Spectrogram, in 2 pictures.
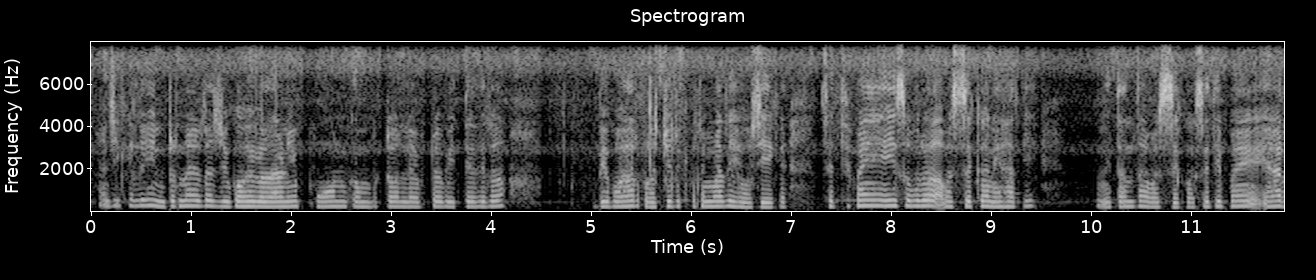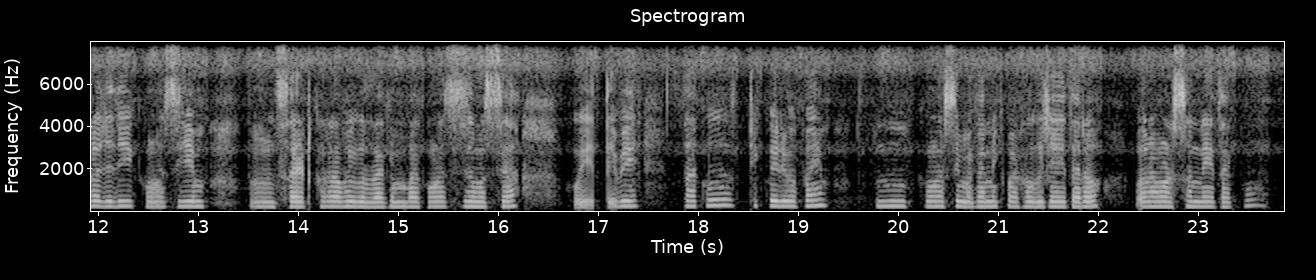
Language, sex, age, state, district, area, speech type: Odia, female, 45-60, Odisha, Balangir, urban, spontaneous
